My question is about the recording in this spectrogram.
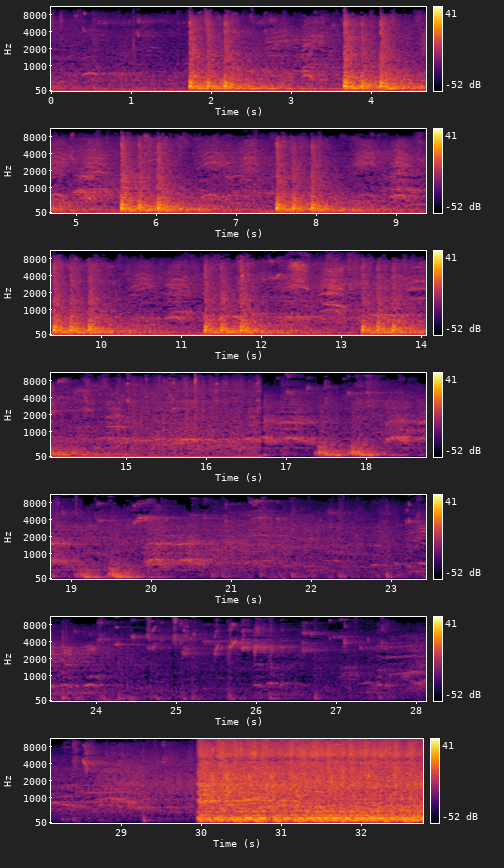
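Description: Basketball game sound in an indoor arena: a heavy thump every two seconds or so through the first half, each ringing briefly in the hall. After that comes a quieter, fading stretch of crowd and court noise.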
